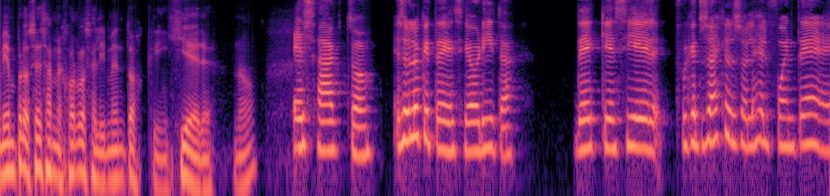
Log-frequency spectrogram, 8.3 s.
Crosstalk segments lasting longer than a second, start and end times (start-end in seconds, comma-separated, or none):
none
